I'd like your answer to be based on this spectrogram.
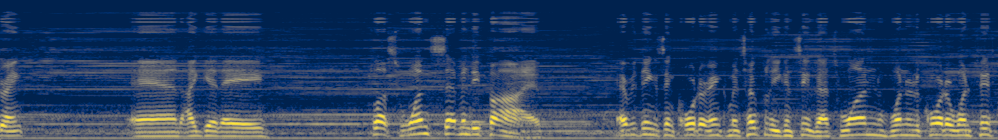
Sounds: mains hum
hum

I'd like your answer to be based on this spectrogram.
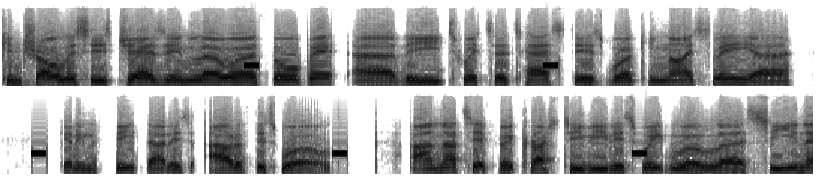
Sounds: speech

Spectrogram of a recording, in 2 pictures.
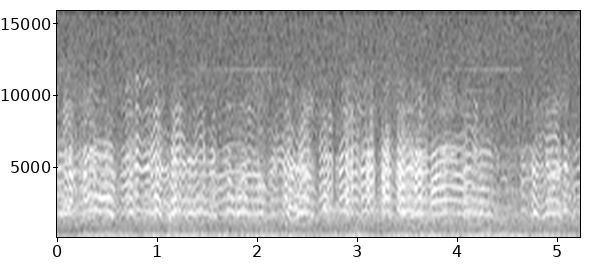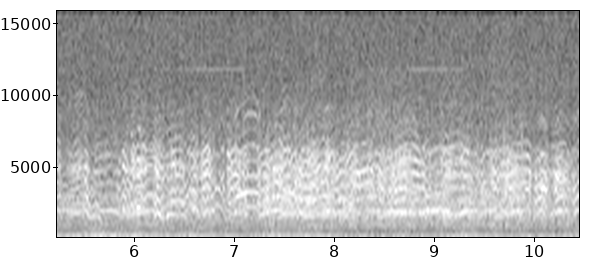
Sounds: outside, rural or natural
goose
bird

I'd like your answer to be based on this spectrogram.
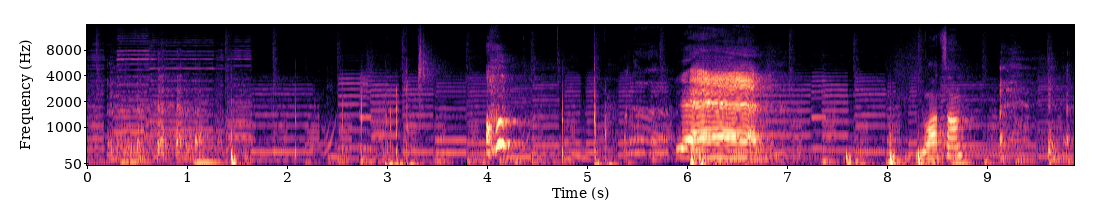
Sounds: speech
music

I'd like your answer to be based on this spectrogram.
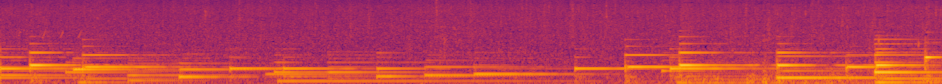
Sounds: raining

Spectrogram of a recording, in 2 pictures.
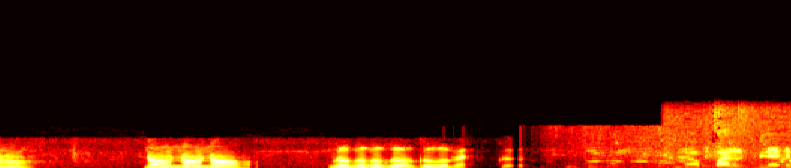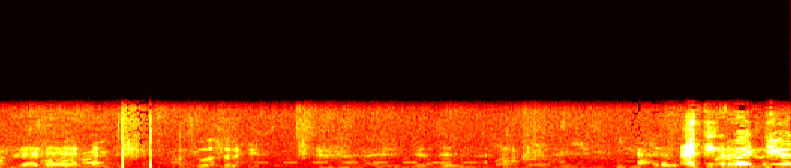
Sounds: speech

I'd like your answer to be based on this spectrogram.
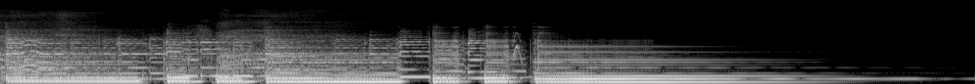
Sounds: playing bass guitar

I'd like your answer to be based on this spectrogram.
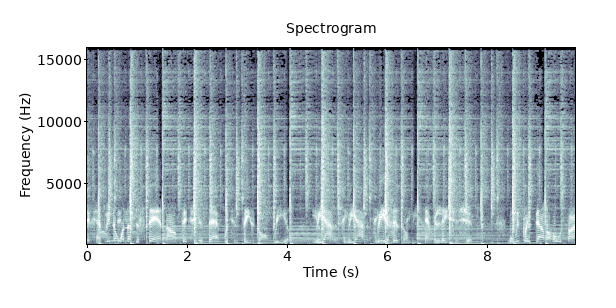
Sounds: music

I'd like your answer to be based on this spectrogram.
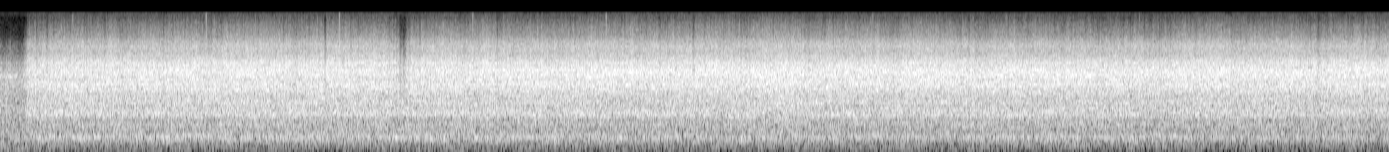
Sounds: rail transport
train

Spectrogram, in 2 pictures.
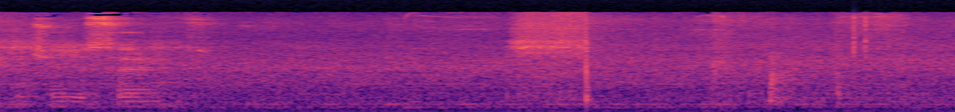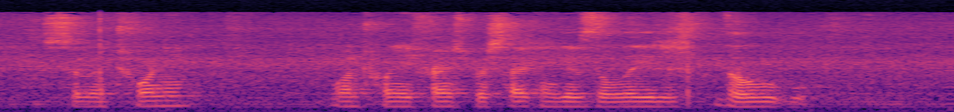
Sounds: speech

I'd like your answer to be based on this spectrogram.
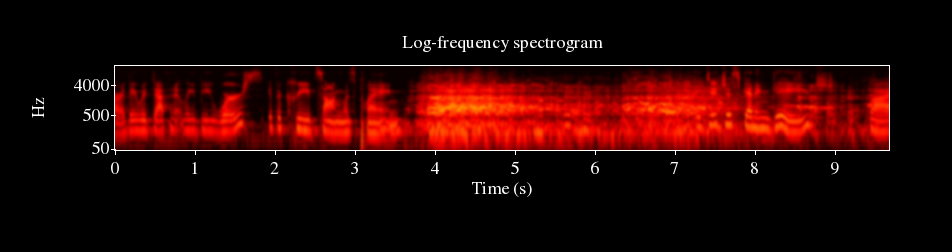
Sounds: speech
laughter

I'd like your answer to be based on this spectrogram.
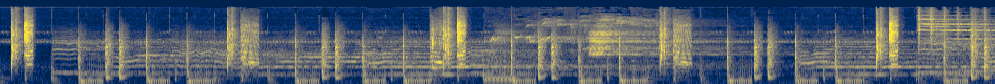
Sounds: music

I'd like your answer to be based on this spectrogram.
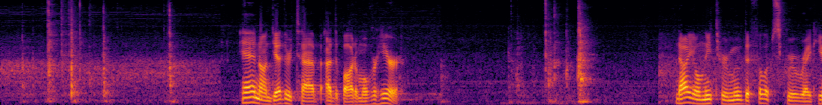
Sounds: inside a large room or hall
speech

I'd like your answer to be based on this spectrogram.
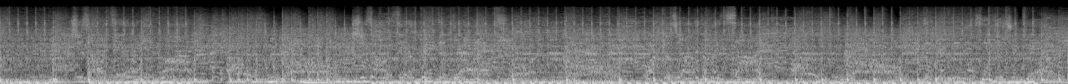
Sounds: music

